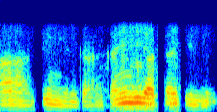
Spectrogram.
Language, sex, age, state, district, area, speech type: Urdu, male, 30-45, Uttar Pradesh, Lucknow, urban, conversation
